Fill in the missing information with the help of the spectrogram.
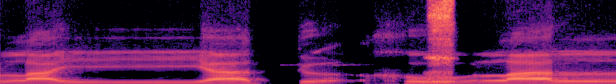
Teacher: nun sukun bertemu dengan huruf ya, bacaan idgham bi gunnah, yaitu idgham yang mendengung. Ya ditandai dengan huruf ditandai dengan tasdid.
